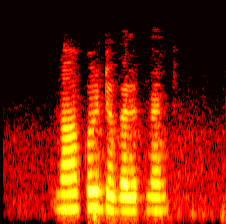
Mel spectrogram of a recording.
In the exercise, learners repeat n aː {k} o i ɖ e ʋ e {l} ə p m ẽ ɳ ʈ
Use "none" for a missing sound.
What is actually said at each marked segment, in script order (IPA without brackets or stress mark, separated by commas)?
k, l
